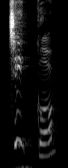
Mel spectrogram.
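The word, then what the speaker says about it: chicco: Acá si no sabemos italiano, decimos chico. Pero yo te enseñé en las clases pasadas que cuando hay doble letra se pronuncia. Además sería chico. Chico, sí, se pronuncian las dos letras.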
